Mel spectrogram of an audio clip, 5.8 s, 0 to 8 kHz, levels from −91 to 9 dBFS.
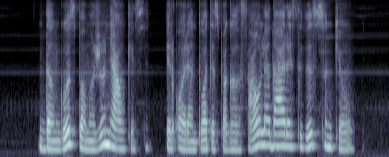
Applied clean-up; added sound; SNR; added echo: neural separator model SepFormer DNS4.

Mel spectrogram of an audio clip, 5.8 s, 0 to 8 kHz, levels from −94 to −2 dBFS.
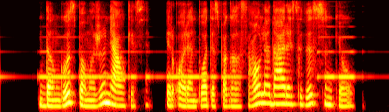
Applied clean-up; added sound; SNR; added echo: neural mask model RNNoise.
